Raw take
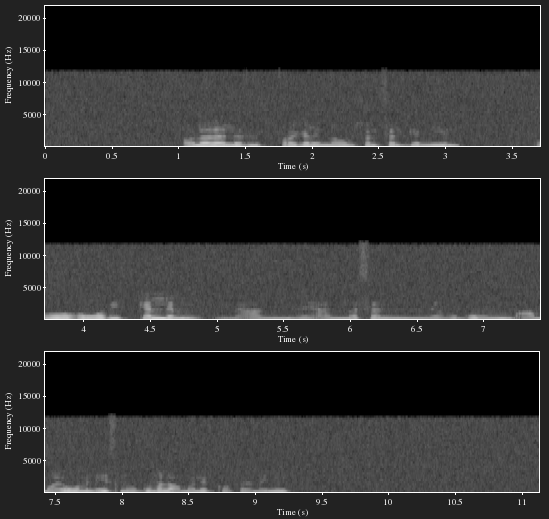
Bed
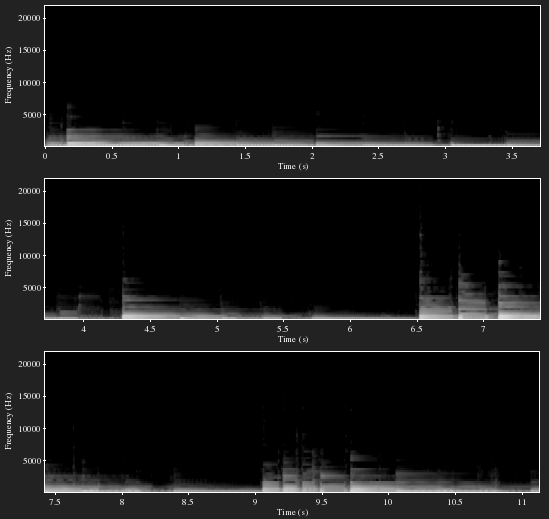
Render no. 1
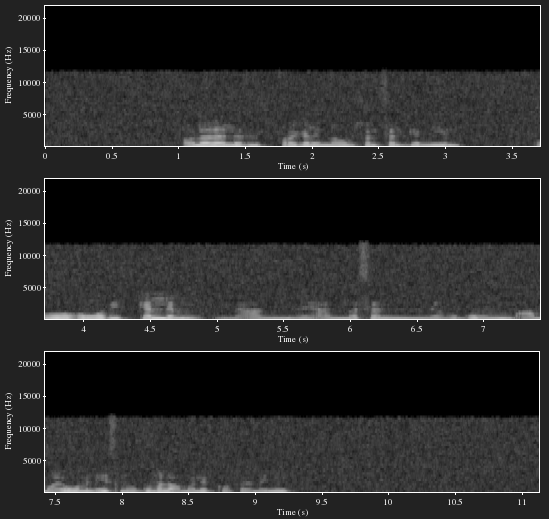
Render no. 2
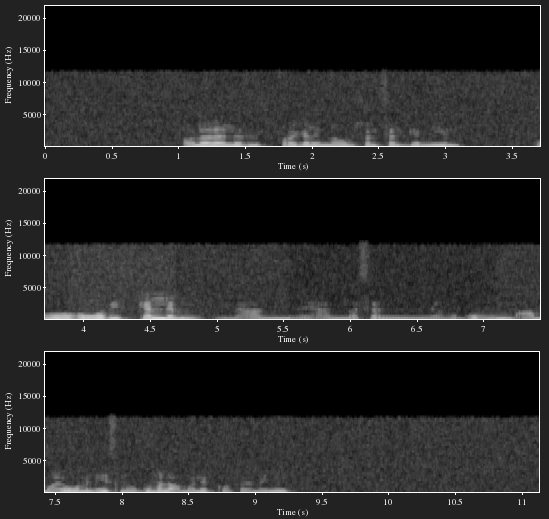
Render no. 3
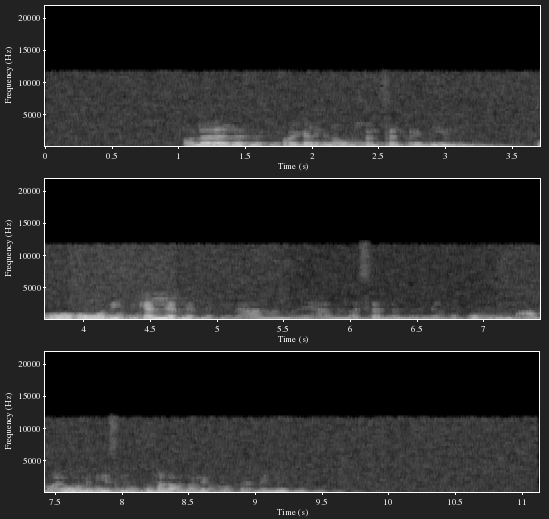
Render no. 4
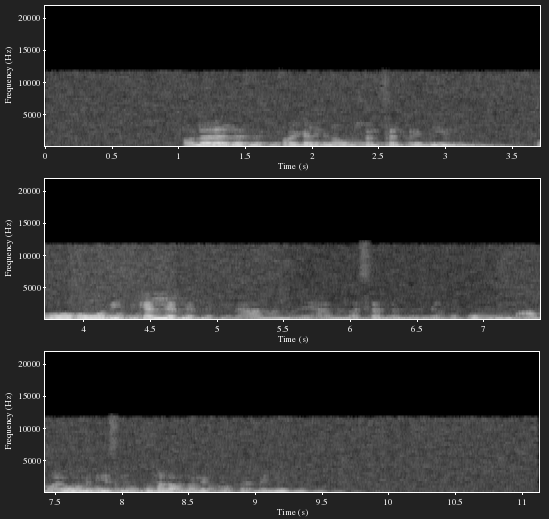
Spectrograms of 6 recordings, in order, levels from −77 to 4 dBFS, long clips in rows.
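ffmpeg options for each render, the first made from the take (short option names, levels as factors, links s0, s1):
-af "afftdn=nr=9:nf=-42"
-filter_complex "[0:a]asettb=1/sr,asplit=3[s0][s1][s2];[s0]atrim=end=5.544[s3];[s1]atrim=start=5.54:end=7.09,asetpts=PTS-STARTPTS,afade=t=in:d=0.004:c=qsin,afade=t=out:st=1.546:d=0.004:c=qsin,aeval=exprs='val(0)*sin(2*PI*83*n/s)':c=same[s4];[s2]atrim=start=7.086[s5];[s3][s4]acrossfade=d=0.004:c1=hsin:c2=qsin[s6];[s6][s5]acrossfade=d=0.004:c1=qsin:c2=hsin,asplit=3[s7][s8][s9];[s7]atrim=end=3.882[s10];[s8]atrim=start=3.878:end=4.692,asetpts=PTS-STARTPTS,volume=1.41[s11];[s9]atrim=start=4.688[s12];[s10][s11]acrossfade=d=0.004:c1=hsin:c2=hsin[s13];[s13][s12]acrossfade=d=0.004:c1=hsin:c2=hsin"
-filter_complex "[0:a]asplit=2[s0][s1];[s1]adelay=22,volume=0.562[s2];[s0][s2]amix=inputs=2:normalize=0,asplit=2[s3][s4];[s4]adelay=144,lowpass=f=1500:p=1,volume=0.335,asplit=2[s5][s6];[s6]adelay=144,lowpass=f=1500:p=1,volume=0.46,asplit=2[s7][s8];[s8]adelay=144,lowpass=f=1500:p=1,volume=0.46,asplit=2[s9][s10];[s10]adelay=144,lowpass=f=1500:p=1,volume=0.46,asplit=2[s11][s12];[s12]adelay=144,lowpass=f=1500:p=1,volume=0.46[s13];[s3][s5][s7][s9][s11][s13]amix=inputs=6:normalize=0"
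-af "volume=1.68,alimiter=limit=0.708:level=0:latency=1"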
